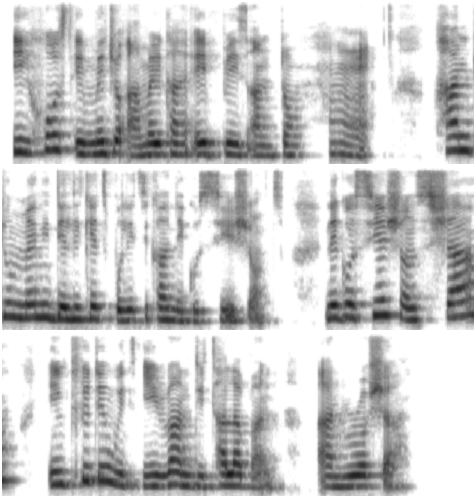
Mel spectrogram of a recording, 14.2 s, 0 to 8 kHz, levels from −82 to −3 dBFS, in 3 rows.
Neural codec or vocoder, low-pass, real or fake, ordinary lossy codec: codec, 16 kHz, 6 kbps, DAC; none; fake; none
